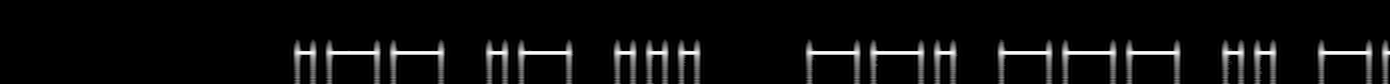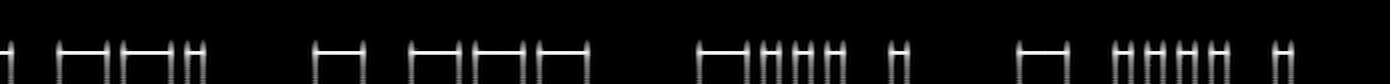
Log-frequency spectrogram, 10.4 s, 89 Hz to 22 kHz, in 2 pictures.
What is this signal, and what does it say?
Morse code, heard as a keyed tone, about 20 wpm, 700 Hz. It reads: WAS GOING TO BE THE
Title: Sets of 5 Words Encore2 20wpm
